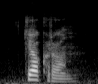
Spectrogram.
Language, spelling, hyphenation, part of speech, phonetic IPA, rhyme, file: Hungarian, gyakran, gyak‧ran, adverb, [ˈɟɒkrɒn], -ɒn, Hu-gyakran.ogg
- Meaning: often, frequently (many times)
